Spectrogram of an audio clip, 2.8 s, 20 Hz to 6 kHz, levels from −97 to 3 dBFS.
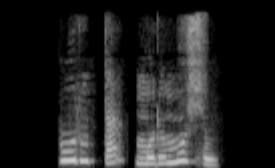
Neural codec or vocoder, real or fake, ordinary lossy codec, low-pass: none; real; AAC, 24 kbps; 5.4 kHz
